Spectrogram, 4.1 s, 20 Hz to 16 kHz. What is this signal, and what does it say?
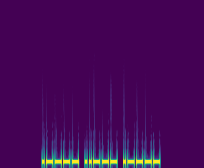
Morse code, heard as a keyed tone, about 28 wpm, 700 Hz. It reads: 121
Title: Numbers - 3-Digit 28wpm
